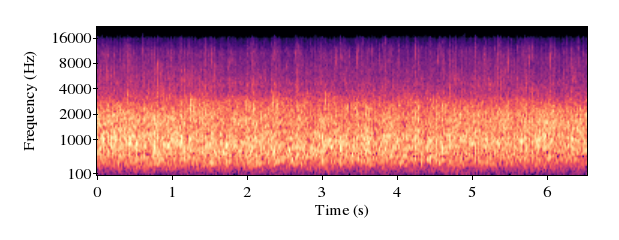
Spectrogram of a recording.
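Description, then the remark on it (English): A large audience, some of them standing, applauds continuously, a dense, steady wash of clapping that holds at an even loudness for several seconds, with no voices standing out above it. “Some of y'all are standing clapping because y'all think, well, if I do that, he'll be quiet, you know, we'll go.”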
